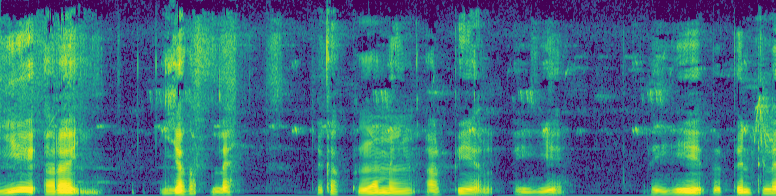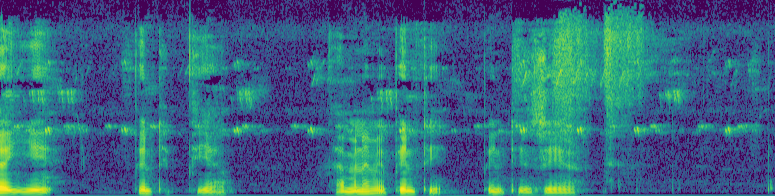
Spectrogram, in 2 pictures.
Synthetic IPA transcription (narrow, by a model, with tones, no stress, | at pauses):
ji˦e˦ʔa˨ɾa˦ | ja˦ɡa˨la˨ | t͡ʃɛ˦ka˨kʊ˨ɔ˦mɪ˦ŋa˨lpɪ˦ɛ̰˨l | a˨ji˦˨ | a˨ji˦ɛ˦bɛ˨pe˦ntɪ˨la˦˨ji˦ɛ˦˨ | pe˦ntʰɪ̥˨pʰɪ˨ɛ˨l | kʰa˨mɪ˨na˦mɪ̰˨pe˦ntʰɪ̰˨ | pe˦ntʰɪ˨zɪː˦ɾɪ˨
